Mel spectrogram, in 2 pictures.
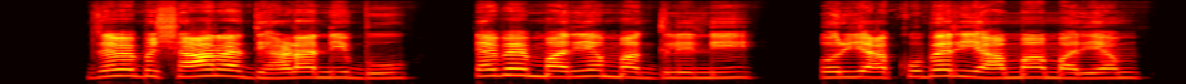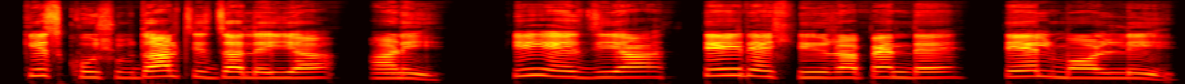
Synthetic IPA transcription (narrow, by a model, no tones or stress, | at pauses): d͡zɛːbɛbɐʃãːɾad̪ʱjaːɽanĩbu | t̪ɛːbɛmɐɾɪjəmːɐɡ̚d̪əliːni | ɦoːɾjaːkuːbɛɾiaːmãmɐɾɪjəm | kɪskʰʊʃbd̪aːɾt͡sɪd͡zaleːɪja | aːɽ̃i | kieːd͡zɪjat̪eːiɾɛʃɐɾiːɾapɛ̃ːn̆d̪ɛt̪eːlmɔːɭli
